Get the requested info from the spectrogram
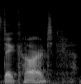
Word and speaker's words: Descartes: that one always fools me, it's Descartes,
